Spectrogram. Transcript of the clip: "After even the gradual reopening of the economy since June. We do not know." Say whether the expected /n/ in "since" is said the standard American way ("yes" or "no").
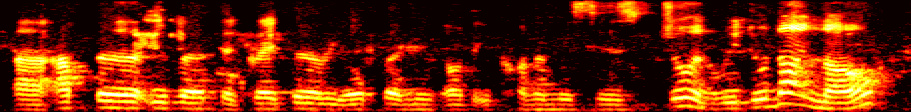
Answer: no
